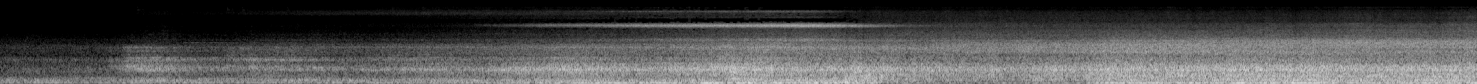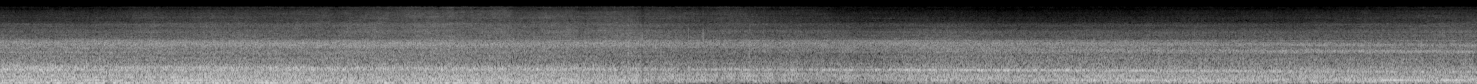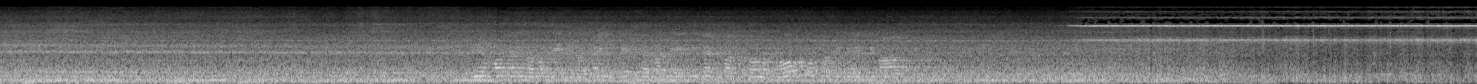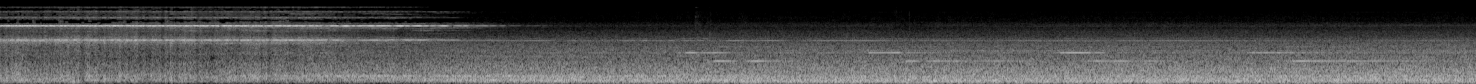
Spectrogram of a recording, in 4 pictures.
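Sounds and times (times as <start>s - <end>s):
whine sinking in pitch: 1.2s - 9.7s.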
